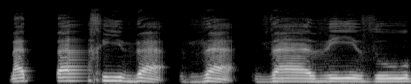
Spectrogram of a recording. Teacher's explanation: ingat dza ini dia huruf yang dari lidah ujung lidah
